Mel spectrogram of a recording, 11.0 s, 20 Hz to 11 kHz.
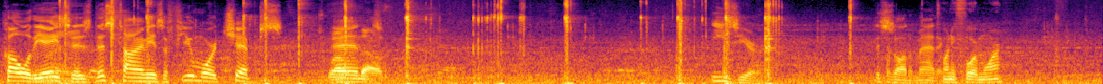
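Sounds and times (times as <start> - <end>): poker chips clicking together: 3.4 - 7.9.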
